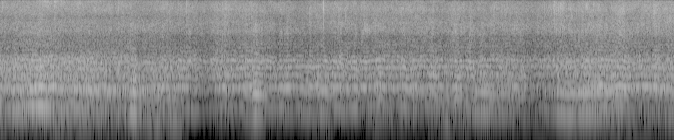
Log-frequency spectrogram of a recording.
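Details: Honey bees, filmed alongside wasps in slow motion, buzz steadily in a dense hum of overlapping wingbeat tones that swell and fade.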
